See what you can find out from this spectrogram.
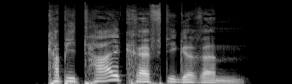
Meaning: strong dative masculine/neuter singular comparative degree of kapitalkräftig
- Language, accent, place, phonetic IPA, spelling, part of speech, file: German, Germany, Berlin, [kapiˈtaːlˌkʁɛftɪɡəʁəm], kapitalkräftigerem, adjective, De-kapitalkräftigerem.ogg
